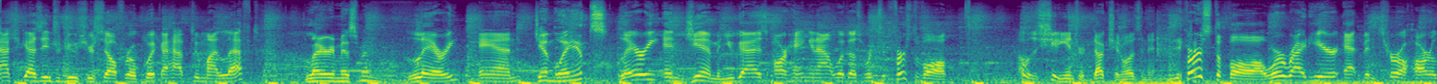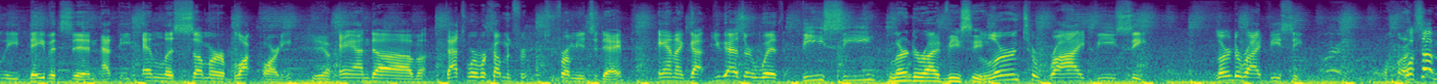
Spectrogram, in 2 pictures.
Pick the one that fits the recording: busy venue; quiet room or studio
busy venue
